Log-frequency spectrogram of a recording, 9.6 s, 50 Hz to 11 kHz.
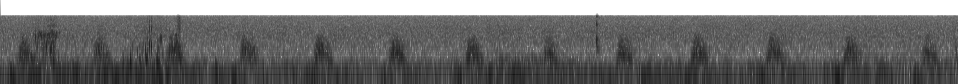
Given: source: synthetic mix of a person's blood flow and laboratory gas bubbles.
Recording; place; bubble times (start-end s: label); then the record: Doppler ultrasound of blood flow; subclavian vein
0.32-0.63 s: bubbles
1.20-1.66 s: bubbles
1.73-1.86 s: bubbles
5.94-6.02 s: bubbles
9.52-9.59 s: bubbles
From the record:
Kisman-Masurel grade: 123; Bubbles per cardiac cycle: 1 to 2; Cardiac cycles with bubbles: 10 to 50%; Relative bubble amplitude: loud (0.450 to 0.775); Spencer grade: 2 (many but less than half of the cardiac periods contain bubble signals, singularly or in groups); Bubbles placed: anywhere in the cardiac cycle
